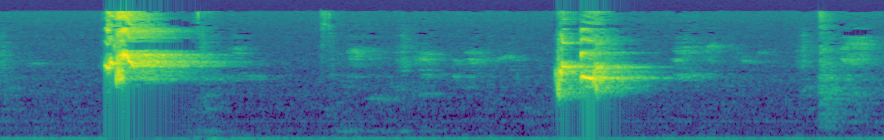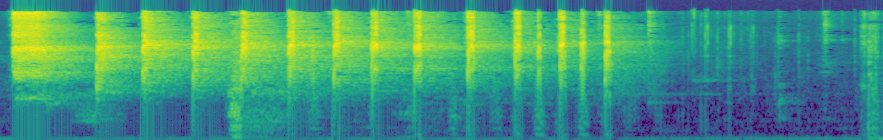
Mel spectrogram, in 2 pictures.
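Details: Budgerigar kept as a pet, sitting atop its favourite cage: two sharp single squawks a couple of seconds apart, then a fast run of about a dozen clicking, rattling notes lasting roughly three seconds.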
